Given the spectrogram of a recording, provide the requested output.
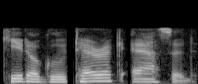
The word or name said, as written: ketoglutaric acid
